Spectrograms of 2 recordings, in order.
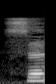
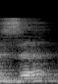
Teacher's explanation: स ज, ये भी वैसे ही है, स वॉइसलेस है, ज वॉइस है, अल्वियोलर है। अल्वियोलर है मतलब T3 से निकलती है।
